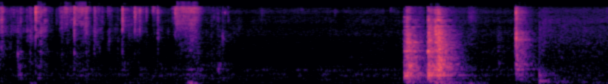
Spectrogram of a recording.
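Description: Shallot kanji being moved into another pot, quiet scattered clinks and scrapes of metal utensils, then a louder cluster of clattering knocks near the end, with no talking.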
